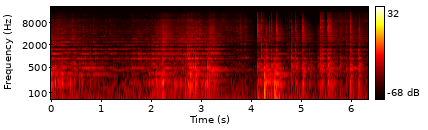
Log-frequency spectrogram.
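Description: Fingertips and nails tap the inner surface and rim of a large, empty, hammered brass-colored metal bowl. For the first four seconds, soft taps keep a layered metallic ring humming with steady overtones. Then sharper, brighter taps and clicks strike in a quick, uneven run, each ringing briefly before fading.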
